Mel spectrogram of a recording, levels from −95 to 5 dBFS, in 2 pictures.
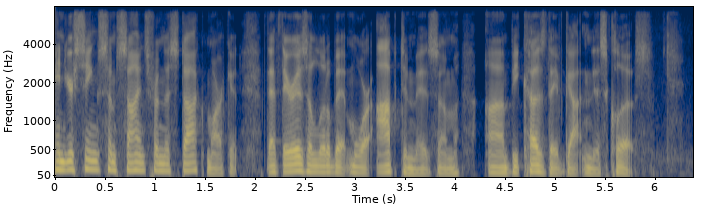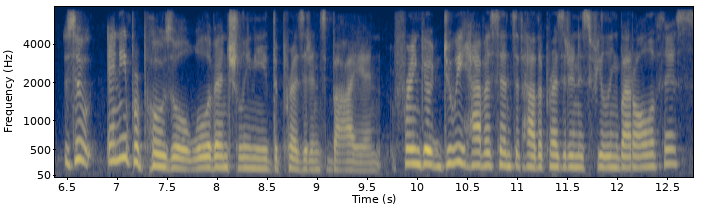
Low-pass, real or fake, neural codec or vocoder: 7.2 kHz; real; none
